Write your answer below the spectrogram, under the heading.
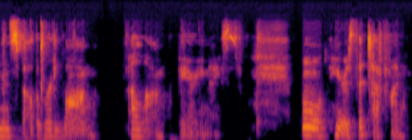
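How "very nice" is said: soft whispered "very nice"; hushed, gentle approval; whispered praise. Real, not acted. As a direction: praise them under your breath. Teacher praising a student's spelling.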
